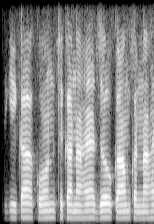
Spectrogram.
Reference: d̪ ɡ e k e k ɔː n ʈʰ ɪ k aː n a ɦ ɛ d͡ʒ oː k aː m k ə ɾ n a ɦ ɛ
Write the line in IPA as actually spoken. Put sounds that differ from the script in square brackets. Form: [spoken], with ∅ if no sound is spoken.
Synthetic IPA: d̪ ɡ [i] k [a] k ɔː n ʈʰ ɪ k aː n a ɦ ɛ d͡ʒ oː k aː m k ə ɾ n a ɦ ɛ

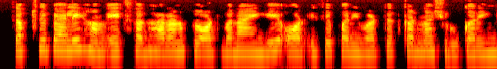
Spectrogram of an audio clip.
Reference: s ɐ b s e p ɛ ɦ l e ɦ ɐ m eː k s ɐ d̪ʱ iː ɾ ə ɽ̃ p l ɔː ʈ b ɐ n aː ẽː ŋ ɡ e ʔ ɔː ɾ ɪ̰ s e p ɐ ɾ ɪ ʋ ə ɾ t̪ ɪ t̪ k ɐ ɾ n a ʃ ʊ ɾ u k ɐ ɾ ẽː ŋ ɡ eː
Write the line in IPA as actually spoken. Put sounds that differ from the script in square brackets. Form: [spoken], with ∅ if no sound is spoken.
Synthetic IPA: s ɐ b s e p ɛ ɦ l e ɦ ɐ m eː k s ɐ d̪ʱ [aː] ɾ ə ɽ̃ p l ɔː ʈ b ɐ n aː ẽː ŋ ɡ e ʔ ɔː ɾ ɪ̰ s e p ɐ ɾ ɪ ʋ ə ɾ t̪ ɪ t̪ k ɐ ɾ n a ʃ ʊ ɾ u k ɐ ɾ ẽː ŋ ɡ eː

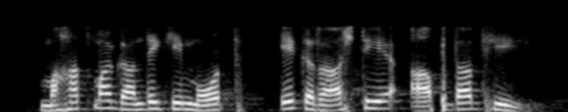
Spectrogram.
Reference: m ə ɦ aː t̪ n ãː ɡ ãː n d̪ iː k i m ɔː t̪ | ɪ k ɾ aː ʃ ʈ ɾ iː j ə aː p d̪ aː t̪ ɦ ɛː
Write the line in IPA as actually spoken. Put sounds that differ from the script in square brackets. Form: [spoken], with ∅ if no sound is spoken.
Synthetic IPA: m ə ɦ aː t̪ [m] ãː ɡ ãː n d̪ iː k i m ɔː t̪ | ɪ k ɾ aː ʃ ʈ ɾ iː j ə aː p d̪ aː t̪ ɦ [iː]

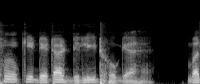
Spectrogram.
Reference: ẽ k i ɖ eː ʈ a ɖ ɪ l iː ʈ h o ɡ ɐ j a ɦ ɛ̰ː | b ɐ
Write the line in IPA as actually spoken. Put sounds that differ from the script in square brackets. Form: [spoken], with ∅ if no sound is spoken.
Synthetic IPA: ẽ k i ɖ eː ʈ a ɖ ɪ l iː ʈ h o ɡ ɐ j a ɦ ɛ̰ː | b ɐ

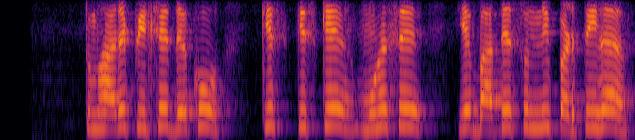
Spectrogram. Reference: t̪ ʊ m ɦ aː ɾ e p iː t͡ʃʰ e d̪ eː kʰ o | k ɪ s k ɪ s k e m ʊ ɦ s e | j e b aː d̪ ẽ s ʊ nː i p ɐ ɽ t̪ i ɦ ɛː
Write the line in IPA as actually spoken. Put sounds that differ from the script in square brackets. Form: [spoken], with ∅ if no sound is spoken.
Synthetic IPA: t̪ ʊ m ɦ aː ɾ e p iː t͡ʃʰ e d̪ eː kʰ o | k ɪ s k ɪ s k e m ʊ ɦ s e | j e b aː [t̪] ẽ s ʊ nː i p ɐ ɽ t̪ i ɦ ɛː

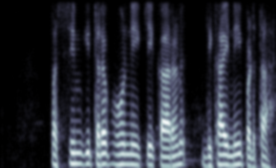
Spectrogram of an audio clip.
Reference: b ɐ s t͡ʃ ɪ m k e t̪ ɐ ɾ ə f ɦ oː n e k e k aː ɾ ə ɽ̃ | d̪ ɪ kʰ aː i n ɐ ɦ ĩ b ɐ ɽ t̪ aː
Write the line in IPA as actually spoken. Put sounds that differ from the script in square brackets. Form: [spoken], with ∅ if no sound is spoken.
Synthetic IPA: [p] ɐ s t͡ʃ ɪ m k [i] t̪ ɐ ɾ ə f ɦ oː n e k e k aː ɾ ə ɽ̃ | d̪ ɪ kʰ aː i n ɐ ɦ ĩ [p] ɐ ɽ t̪ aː

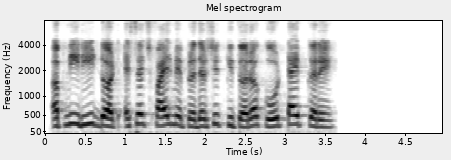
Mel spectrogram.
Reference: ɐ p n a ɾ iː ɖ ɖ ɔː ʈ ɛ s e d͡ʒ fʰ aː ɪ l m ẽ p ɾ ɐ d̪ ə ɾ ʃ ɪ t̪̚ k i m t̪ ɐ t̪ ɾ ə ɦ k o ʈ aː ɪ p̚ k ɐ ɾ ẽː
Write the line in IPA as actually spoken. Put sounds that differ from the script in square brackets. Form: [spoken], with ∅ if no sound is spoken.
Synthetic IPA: ɐ p n [i] ɾ iː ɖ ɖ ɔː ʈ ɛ s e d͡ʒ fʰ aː ɪ l m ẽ p ɾ ɐ d̪ ə ɾ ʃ ɪ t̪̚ k i [∅] t̪ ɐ [∅] ɾ ə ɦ k o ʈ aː ɪ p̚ k ɐ ɾ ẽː

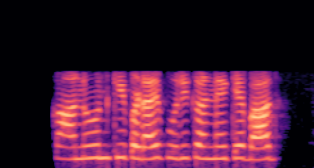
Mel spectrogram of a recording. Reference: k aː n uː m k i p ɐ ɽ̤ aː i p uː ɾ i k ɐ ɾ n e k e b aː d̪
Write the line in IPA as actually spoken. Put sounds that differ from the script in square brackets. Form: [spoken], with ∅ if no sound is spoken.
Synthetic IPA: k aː n uː [n] k i p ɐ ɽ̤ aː i p uː ɾ i k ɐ ɾ n e k e b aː d̪

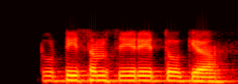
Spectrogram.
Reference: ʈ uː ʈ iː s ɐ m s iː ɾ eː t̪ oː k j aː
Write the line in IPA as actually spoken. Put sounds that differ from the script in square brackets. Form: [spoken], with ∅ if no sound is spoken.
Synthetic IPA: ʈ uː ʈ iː s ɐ m s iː ɾ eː t̪ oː k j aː

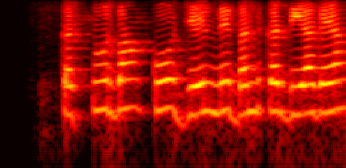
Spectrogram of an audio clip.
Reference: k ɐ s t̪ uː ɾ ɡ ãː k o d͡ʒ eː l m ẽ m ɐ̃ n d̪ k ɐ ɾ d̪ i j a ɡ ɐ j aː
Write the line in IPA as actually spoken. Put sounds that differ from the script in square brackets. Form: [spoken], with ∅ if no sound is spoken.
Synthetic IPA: k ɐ s t̪ uː ɾ [b] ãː k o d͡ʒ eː l m ẽ [b] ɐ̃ n d̪ k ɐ ɾ d̪ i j a ɡ ɐ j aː

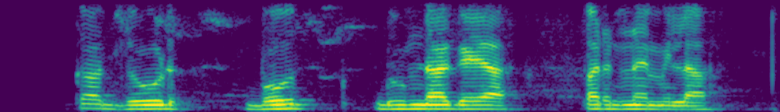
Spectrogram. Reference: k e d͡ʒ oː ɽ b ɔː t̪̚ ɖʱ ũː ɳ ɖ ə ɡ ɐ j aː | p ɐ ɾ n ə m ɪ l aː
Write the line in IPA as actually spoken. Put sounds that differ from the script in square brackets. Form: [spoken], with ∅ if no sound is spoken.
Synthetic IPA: k [a] d͡ʒ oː ɽ b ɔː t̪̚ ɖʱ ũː ɳ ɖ [a] ɡ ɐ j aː | p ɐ ɾ n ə m ɪ l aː

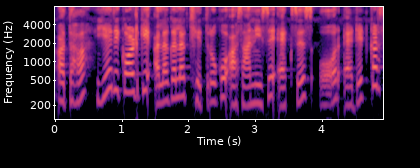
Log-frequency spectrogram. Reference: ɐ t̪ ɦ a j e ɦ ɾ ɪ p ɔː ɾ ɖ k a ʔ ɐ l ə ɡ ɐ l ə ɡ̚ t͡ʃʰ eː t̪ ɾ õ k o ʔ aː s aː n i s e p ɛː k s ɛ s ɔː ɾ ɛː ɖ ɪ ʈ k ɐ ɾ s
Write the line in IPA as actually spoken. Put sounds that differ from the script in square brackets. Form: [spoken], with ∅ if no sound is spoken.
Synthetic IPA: ɐ t̪ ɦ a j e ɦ ɾ ɪ [k] ɔː ɾ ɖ k [e] ʔ ɐ l ə ɡ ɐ l ə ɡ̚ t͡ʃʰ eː t̪ ɾ õ k o ʔ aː s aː n i s e [ʔ] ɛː k s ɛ s ɔː ɾ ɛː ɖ ɪ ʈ k ɐ ɾ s

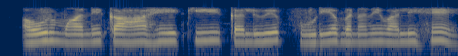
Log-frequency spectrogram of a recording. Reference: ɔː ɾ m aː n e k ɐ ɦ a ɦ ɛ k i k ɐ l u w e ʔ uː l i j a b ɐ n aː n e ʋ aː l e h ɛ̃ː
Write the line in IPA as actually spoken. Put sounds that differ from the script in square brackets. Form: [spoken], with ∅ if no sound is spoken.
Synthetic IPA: ɔː ɾ m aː n e k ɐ ɦ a ɦ ɛ k i k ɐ l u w e [p] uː [ɽ] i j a b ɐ n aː n e ʋ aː l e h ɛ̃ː

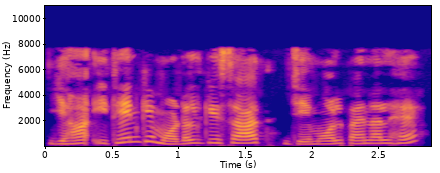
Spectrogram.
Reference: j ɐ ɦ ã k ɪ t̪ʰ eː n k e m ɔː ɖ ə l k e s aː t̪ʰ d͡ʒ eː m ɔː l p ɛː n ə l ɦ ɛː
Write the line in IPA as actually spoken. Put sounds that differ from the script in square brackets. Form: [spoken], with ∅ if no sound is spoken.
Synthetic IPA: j ɐ ɦ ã [ʔ] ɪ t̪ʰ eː n k e m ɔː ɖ ə l k e s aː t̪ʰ d͡ʒ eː m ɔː l p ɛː n ə l ɦ ɛː

